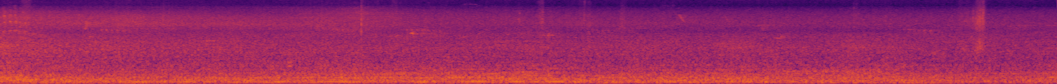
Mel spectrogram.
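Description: Steady low rumble of distant city traffic, mixed with wind on the microphone.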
